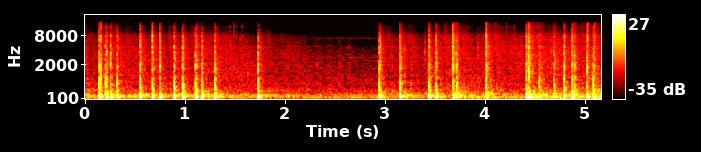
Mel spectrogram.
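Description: Aerial fireworks shells bursting in a rapid barrage, many sharp bangs close together. They pause for about a second near the two-second mark, then resume just as densely.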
